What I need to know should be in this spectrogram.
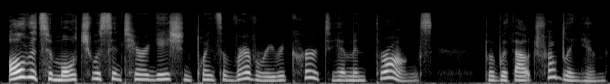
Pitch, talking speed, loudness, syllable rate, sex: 220 Hz, 155 wpm, -21 LUFS, 5.2 syllables/s, female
